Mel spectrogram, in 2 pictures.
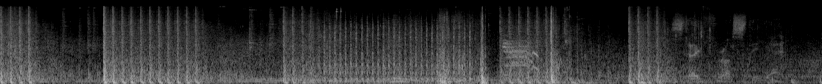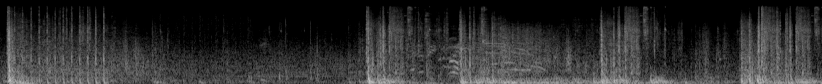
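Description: Rapid gunfire bursts ring out close by.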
